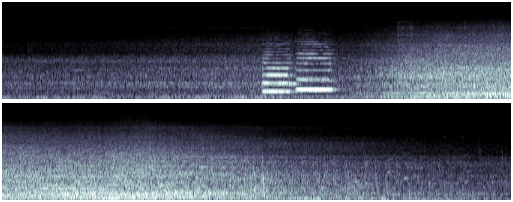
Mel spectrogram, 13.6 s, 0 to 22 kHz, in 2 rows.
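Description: Northern Class 195 diesel multiple unit sounding a two-tone horn, a low note then a higher one, about three and a half seconds in, then passing through. The train's noise swells, peaks about eight seconds in, and fades away.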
